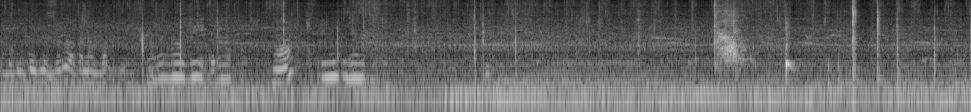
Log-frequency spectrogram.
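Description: Oil sizzles and bubbles steadily in a pan.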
